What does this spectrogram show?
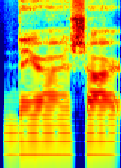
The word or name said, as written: Day'Ron Sharpe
